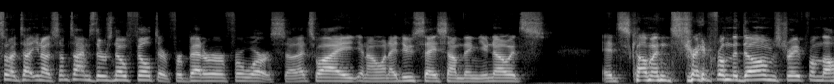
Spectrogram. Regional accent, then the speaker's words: New Jersey, United States; You know, I grew up in Central New Jersey listening to WFN in New York.

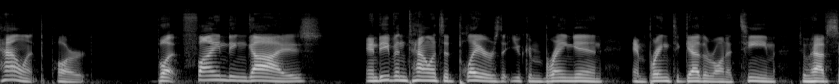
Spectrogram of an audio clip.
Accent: Baltimore, Maryland, United States; See, I'm from Baltimore.

